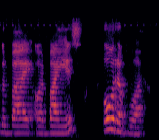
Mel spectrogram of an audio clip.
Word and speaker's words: au revoir: And whenever we have the combination of A and U letter together in French, it makes O sound.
